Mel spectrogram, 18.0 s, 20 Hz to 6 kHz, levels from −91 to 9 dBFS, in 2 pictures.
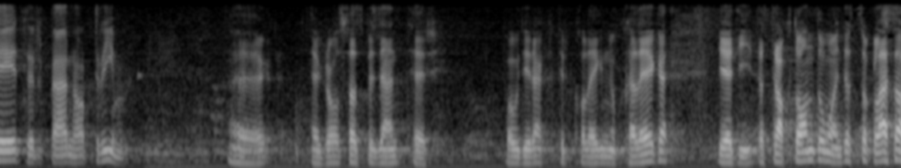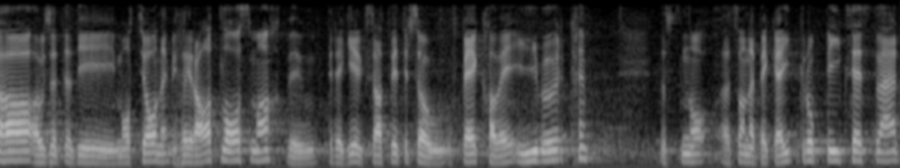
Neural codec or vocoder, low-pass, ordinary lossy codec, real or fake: none; 5.4 kHz; none; real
